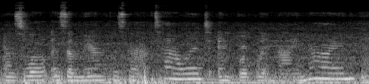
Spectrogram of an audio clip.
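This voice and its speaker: A woman's upbeat voice at a moderate pace amid noticeable background noise. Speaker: studio tour guide. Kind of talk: live guided tour narration. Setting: PA system on a tram. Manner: upbeat, chatty.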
